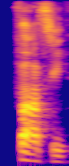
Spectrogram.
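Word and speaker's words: Fossey: Brandon Craig maybe maybe yeah maybe Marlon Fosse Fosse thank you yeah okay yeah you started to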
